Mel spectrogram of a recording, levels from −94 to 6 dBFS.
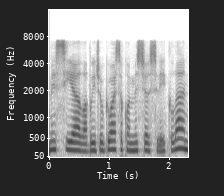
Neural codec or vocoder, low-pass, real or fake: codec, 16 kHz, 0.8 kbps, ZipCodec; 7.2 kHz; fake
